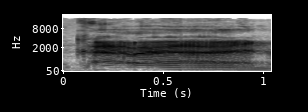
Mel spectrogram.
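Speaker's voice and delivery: mock monster roar of a name. Furnace monster calling the boy in the basement, mock roar. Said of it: "monster with this gaping maw going".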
